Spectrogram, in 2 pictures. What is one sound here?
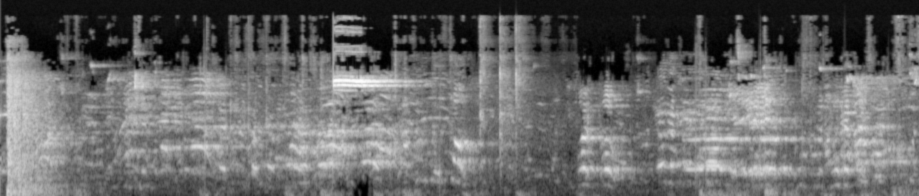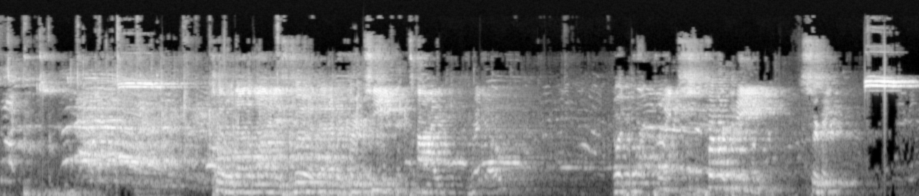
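A volleyball is struck with a hard slap.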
